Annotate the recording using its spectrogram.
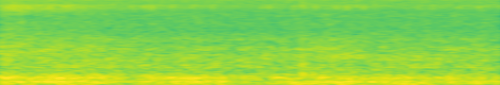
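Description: Faint room tone with a low steady hum and no distinct sound events.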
